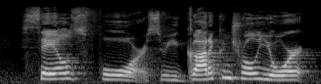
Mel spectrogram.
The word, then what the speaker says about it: Salesforce: The secret here is to make sure that the vowel is pronounced clearly before you bring the tongue up for the R.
